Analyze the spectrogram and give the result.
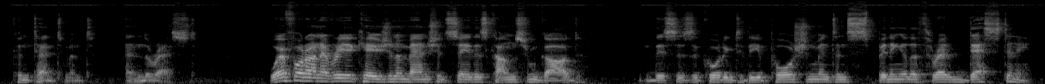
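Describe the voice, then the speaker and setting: Low-voiced man reading philosophy. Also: fairly bright tone. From United States. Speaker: audiobook reader. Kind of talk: reading an old philosophy book aloud.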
